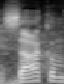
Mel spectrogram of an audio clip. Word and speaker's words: Socom: week is Socom 4 which is pronounced Sak sockum Sorry sakm 4 which we just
